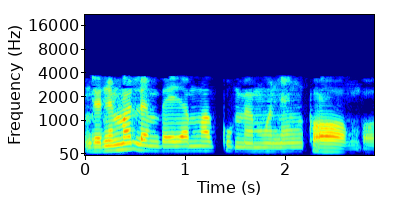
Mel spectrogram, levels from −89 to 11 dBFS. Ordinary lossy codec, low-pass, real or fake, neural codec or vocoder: MP3, 24 kbps; 3.6 kHz; fake; codec, 16 kHz, 4 kbps, X-Codec, HuBERT features, trained on LibriSpeech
